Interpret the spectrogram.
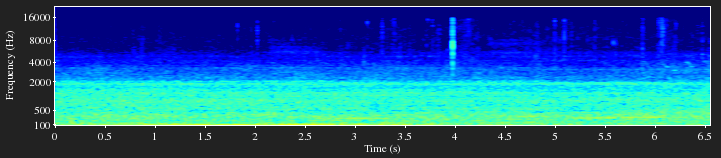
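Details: Steady low engine rumble of a passing vehicle with broadband outdoor noise, no animal calls audible.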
